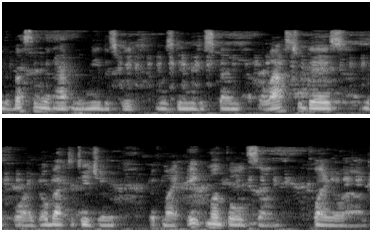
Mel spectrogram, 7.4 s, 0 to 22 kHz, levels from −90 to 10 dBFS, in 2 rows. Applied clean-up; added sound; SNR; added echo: classical method WPE with log-MMSE.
